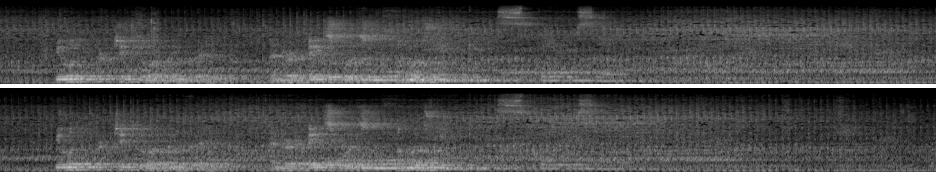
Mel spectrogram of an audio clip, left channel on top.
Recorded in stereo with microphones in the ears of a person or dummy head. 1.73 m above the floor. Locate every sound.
0.6 s a man speaking: 5° right (ahead or behind), 0.8 m
3.5 s whispering: 15° left (ahead or behind), 0.6 m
